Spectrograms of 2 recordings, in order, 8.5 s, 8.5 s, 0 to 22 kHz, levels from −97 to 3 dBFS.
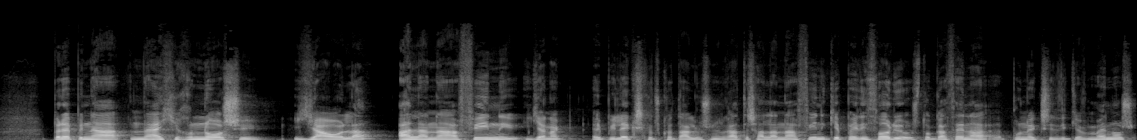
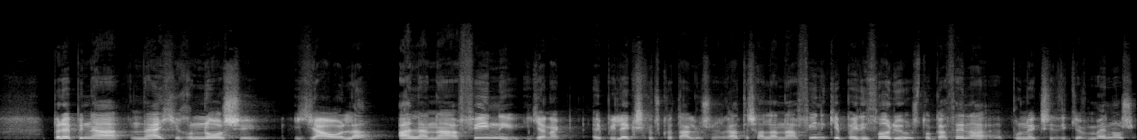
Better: first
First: none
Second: thin; very; fading below 300 Hz

